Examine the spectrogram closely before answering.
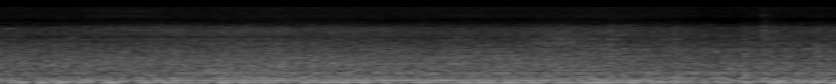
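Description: Soil pours from an excavator bucket into a dump truck bed.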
